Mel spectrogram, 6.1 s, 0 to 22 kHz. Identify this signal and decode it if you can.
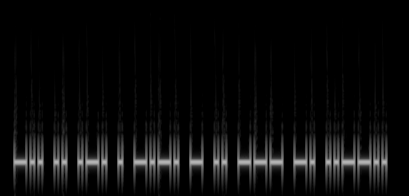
Morse code, heard as a keyed tone, about 20 wpm, 700 Hz. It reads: DIRECTION?
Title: Sentences from Top 1000 Words - Review Part 5 - 20wpm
